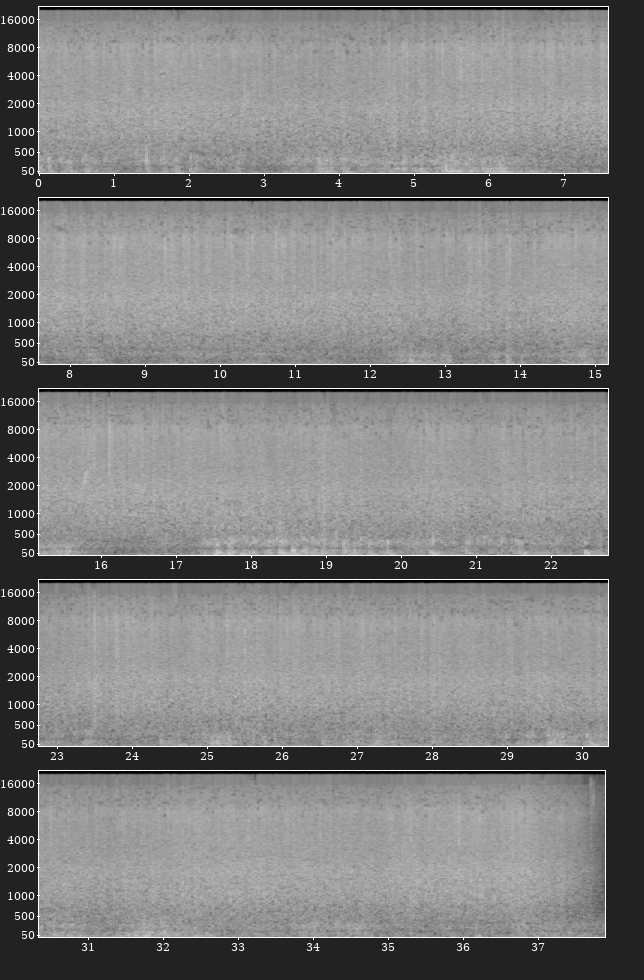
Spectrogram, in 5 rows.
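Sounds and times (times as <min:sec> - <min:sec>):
heavy rain falling: 0:00.0 - 0:37.9
thunder rumbling: 0:00.0 - 0:37.9.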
